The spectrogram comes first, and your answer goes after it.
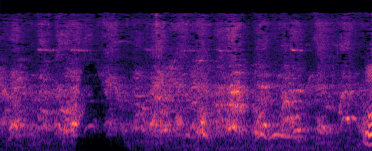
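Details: Dogs at the Yangsan Mindeulle shelter for abandoned dogs in Korea, heard during a volunteer visit; many dogs bark and yip together in a dense, continuous chorus, with a brief lull near the one-second mark.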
